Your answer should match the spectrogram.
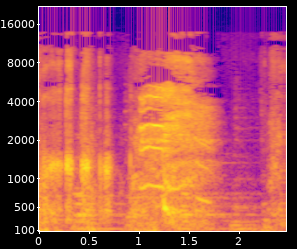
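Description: Golden retriever puppy vocalizing at a hair clip: a few short huffs, then about a second in a brief pitched whine that bends in pitch.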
